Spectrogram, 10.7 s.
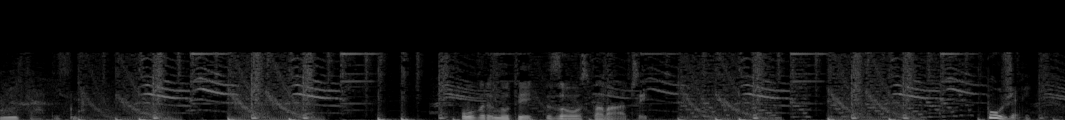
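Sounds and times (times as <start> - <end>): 
speech: 0.0 - 1.9, 4.6 - 6.8, 9.9 - 10.6
domestic cat meowing: 1.4 - 3.6, 4.3 - 5.2, 5.9 - 10.6.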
